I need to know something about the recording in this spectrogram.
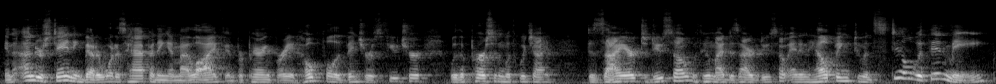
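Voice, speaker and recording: A man in his fifties reading his own confessional poem aloud, in a halting way with pauses mid-phrase and stressed words. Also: mid-range voice, big pitch swings, a little mellow. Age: 50s. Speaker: poet. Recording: dull lo-fi recording in echoey room.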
